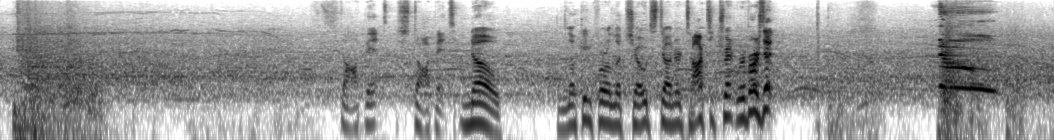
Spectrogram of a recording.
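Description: A crowd cheers in a large arena.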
